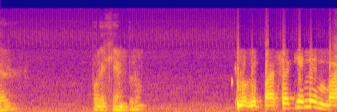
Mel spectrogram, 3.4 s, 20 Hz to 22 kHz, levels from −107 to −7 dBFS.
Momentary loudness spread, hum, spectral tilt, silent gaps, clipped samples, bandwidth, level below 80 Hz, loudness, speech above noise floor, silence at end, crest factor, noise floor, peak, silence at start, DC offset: 14 LU; none; -7.5 dB/octave; none; under 0.1%; 12.5 kHz; -42 dBFS; -14 LUFS; 26 dB; 0 s; 14 dB; -38 dBFS; 0 dBFS; 0 s; under 0.1%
